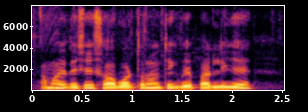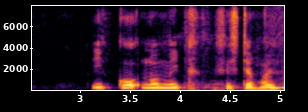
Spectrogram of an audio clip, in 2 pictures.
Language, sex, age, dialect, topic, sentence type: Bengali, male, 18-24, Western, banking, statement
